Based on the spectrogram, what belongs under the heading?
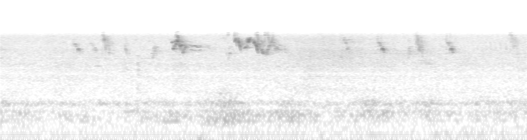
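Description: Small garden birds chirping: short high chirps scattered throughout, busiest around three to four seconds in, over a steady low hum.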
